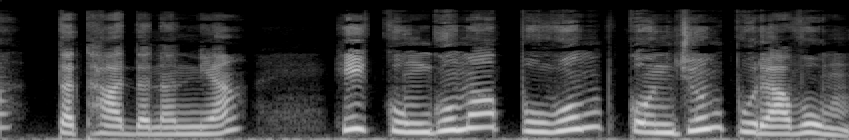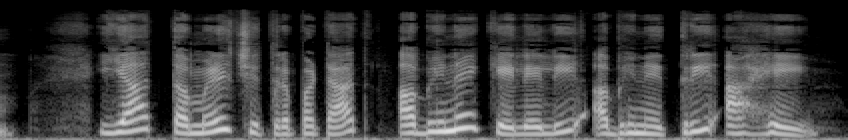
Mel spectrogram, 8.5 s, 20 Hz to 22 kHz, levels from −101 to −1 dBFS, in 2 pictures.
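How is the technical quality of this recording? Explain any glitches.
There is one glitch, a pre-echo at 5.86 s, just after "कोंजुम पुरावुम या तमिळ" and before "अभिनय केलेली". The codec's transform block spread its quantisation noise across the whole block. That noise was sized for a sharp attack landing late in the block, so it also filled the quiet instant ahead of the attack. The result is a short hiss of about 15 ms just before the onset, and the attack itself sounds softened and smeared.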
